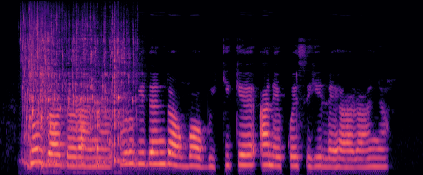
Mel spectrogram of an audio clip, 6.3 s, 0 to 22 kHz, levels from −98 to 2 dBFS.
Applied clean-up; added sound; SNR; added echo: none; Sink (filling or washing); 7 dB; none.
